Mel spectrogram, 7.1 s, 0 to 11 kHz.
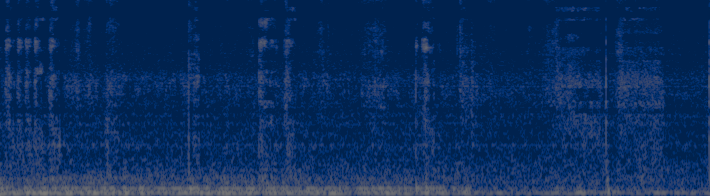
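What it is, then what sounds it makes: Stylus on glass tablet screen. A hard plastic stylus tip taps and scratches across the flat, solid glass touchscreen of an 11-inch iPad Pro while drawing and selecting brushes. Quiet, dry ticks and soft scratching strokes sit over a steady low hum that fades partway through.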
